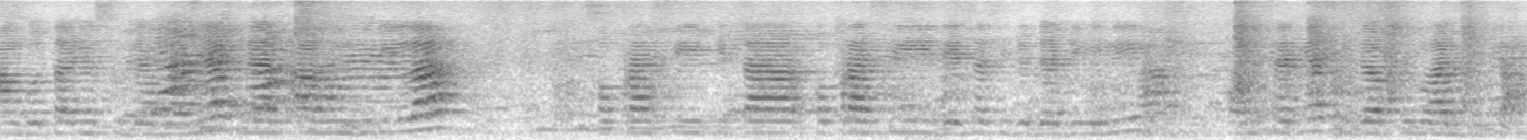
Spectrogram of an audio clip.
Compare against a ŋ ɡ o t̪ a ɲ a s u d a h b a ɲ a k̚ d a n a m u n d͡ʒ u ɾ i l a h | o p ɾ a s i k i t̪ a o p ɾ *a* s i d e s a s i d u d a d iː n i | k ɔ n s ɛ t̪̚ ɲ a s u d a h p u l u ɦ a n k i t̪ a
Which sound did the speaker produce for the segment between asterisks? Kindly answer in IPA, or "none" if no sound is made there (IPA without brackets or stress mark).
a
